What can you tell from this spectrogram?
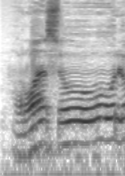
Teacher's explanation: را کے اوپر زبر ہے، را کو پر یعنی موٹا پڑھا جائے گا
